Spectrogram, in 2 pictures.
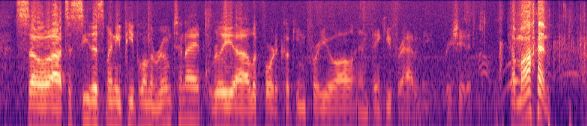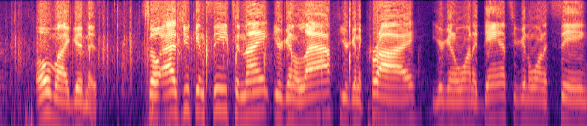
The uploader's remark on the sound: Cooking live for you from Logan Street Denver and Carboy Winery! This is night three of the Fall Dinner Series.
